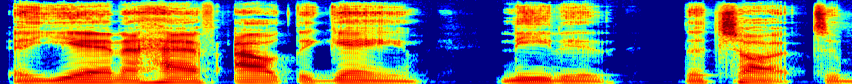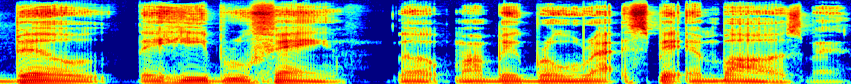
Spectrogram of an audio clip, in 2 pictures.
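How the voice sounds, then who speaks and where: A low-voiced man talks in a loose, rambling podcast style, full of slang and "you feel me" asides. He restarts his sentences and circles back to his points. His voice is recorded dry and close, with almost no room sound. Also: takes it slowly, darkish tone, dry recording. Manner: loose, street-slang talk with frequent "you know what I'm saying" and restarts. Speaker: podcast host. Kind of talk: casual religious talk.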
